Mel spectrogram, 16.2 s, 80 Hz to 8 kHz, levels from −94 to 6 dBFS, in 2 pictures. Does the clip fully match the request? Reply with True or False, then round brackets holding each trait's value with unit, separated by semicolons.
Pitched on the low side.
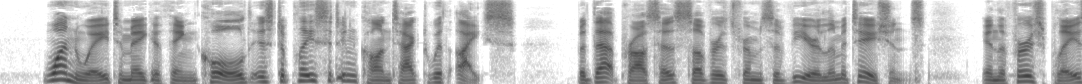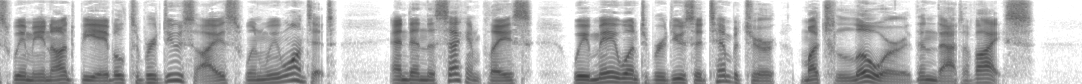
True (120 Hz)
